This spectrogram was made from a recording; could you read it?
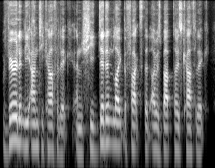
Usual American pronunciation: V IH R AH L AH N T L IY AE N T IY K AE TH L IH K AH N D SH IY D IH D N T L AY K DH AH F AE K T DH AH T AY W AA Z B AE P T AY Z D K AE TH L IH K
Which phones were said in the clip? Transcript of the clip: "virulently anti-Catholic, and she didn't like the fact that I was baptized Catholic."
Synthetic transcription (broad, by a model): V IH R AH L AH N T L IY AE N T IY K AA TH L IH K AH N SH IY D IH D N T L AY K DH AH F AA K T DH AH T AY W AA Z B AE P T AY Z D K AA TH L IH K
